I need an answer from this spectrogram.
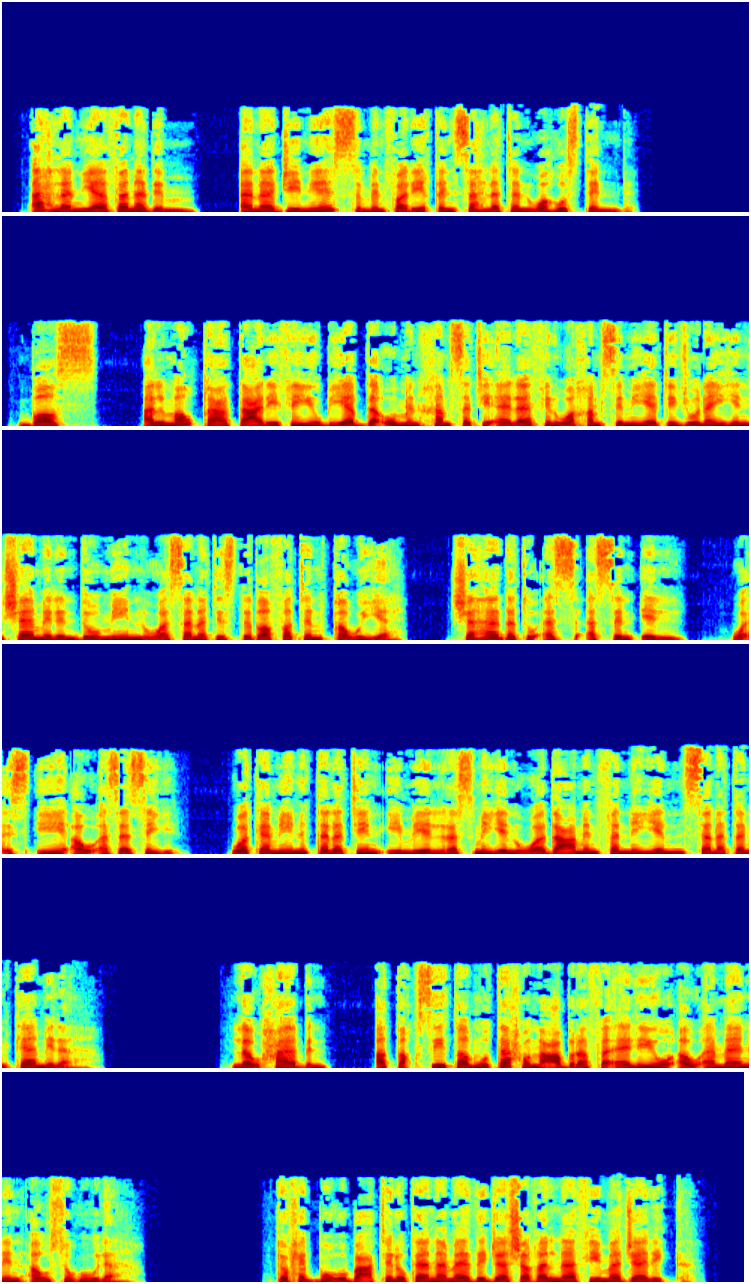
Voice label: voice sample female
